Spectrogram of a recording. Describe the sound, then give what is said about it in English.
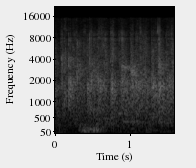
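A church audience claps for a panelist invited to the podium, a steady, dense, continuous patter of many hands at moderate loudness with no single claps standing out, running throughout without talk. “Please clap for him.”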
